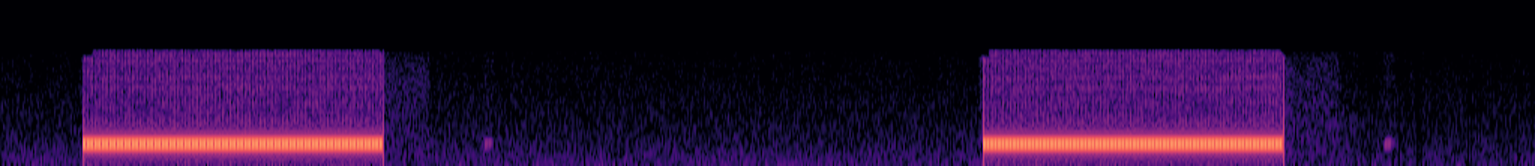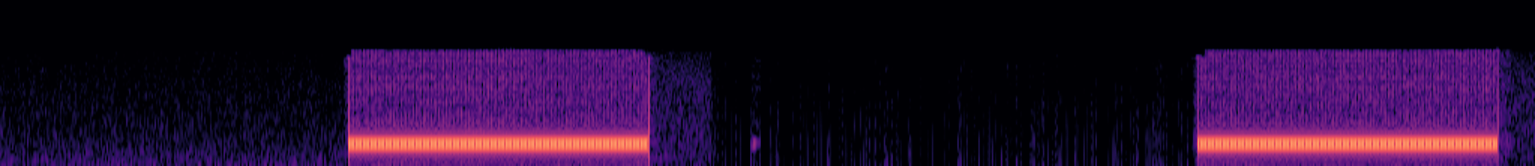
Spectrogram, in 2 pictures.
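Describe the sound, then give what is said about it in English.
Telephone ringback tone while placing a call: four steady, buzzy tones, each about two seconds long, separated by roughly four-second gaps of silence. “Let's see if he'll answer the phone.”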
